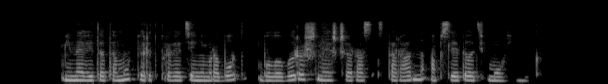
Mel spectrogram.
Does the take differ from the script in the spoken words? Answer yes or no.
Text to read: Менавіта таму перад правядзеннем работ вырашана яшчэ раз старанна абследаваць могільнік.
yes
